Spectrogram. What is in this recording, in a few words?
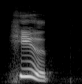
"Hieut", Korean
